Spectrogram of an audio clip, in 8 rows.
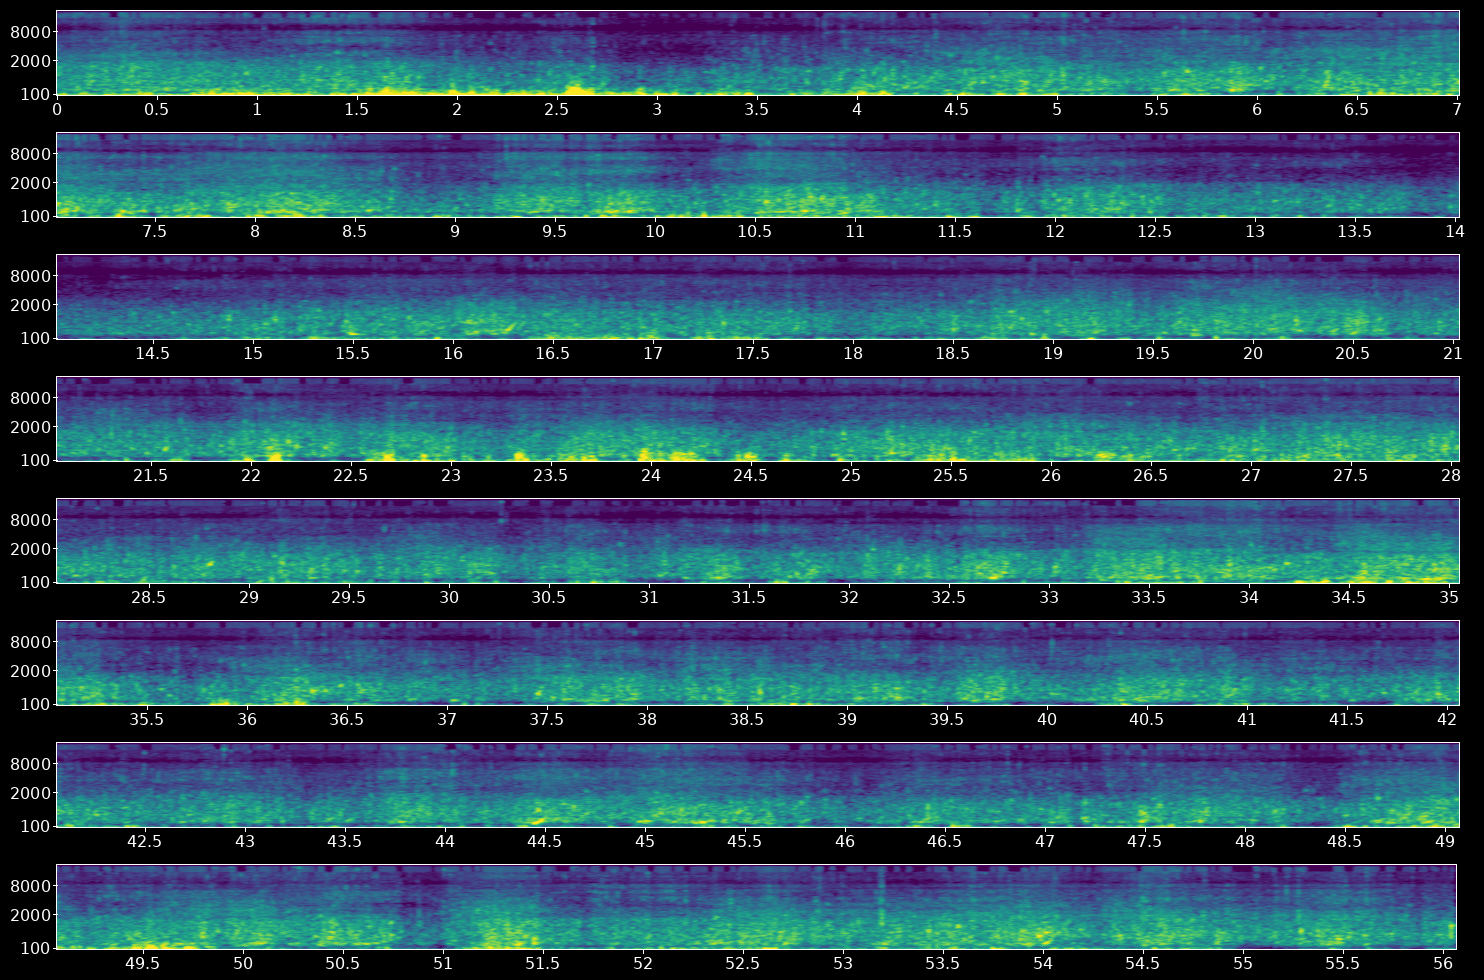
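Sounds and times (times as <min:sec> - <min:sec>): wind buffeting microphone: 0:00.0 - 0:13.6, 0:14.9 - 0:20.3, 0:21.3 - 0:31.8, 0:32.7 - 0:36.8, 0:46.3 - 0:55.0.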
